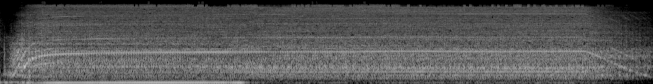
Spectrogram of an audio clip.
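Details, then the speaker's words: 2008 Makita HM0860C chipping hammer after teardown and new bearings; it formerly ran rough with weak hammering. It now spins up to a steady, even whine with no rattle or grinding and sounds much better. "jackly does sound an awful lot better way better than what she did"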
